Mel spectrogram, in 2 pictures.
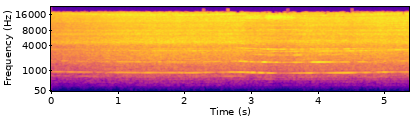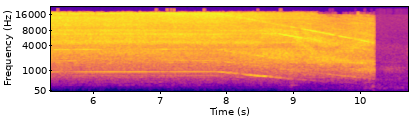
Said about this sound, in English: routed in 2 keyholes on each shelf using a keyhole bit and a plunge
